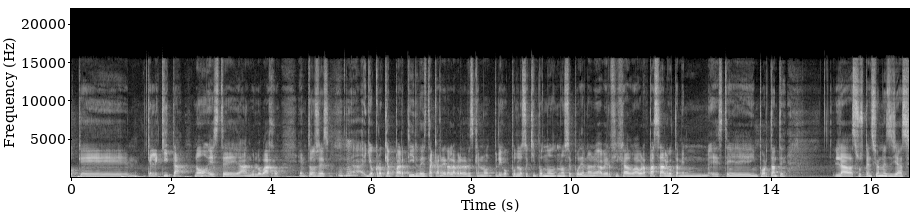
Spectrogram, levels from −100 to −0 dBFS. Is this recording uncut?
no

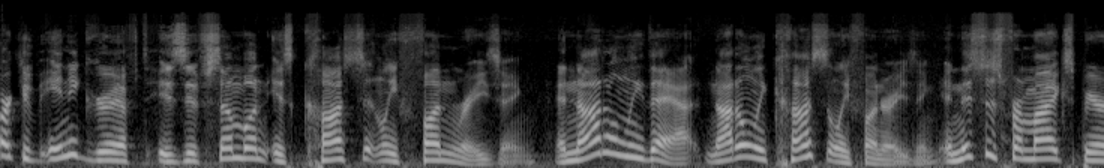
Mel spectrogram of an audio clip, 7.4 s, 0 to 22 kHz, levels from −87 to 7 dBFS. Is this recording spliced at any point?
yes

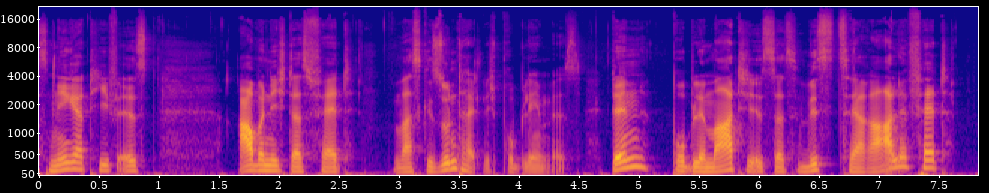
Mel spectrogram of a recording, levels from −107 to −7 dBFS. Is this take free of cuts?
yes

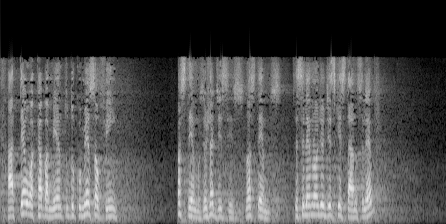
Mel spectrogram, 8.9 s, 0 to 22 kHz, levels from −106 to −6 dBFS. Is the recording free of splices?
yes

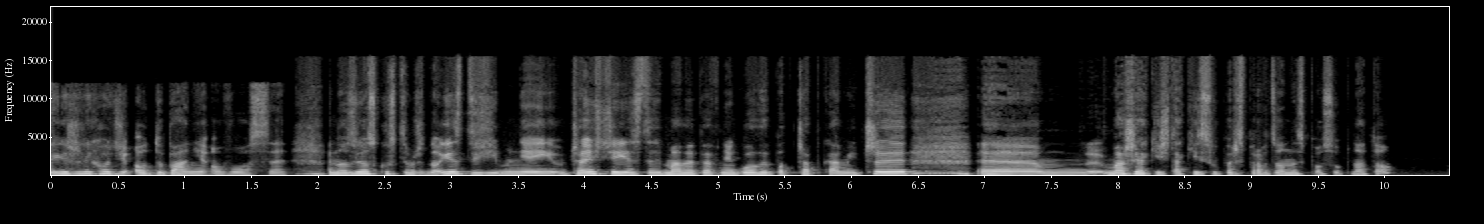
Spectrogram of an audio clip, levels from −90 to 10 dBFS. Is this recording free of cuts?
no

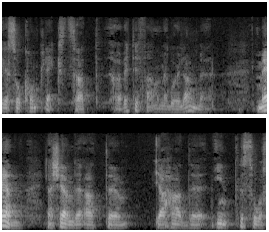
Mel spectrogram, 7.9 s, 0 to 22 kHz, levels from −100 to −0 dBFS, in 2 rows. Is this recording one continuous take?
no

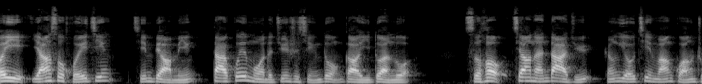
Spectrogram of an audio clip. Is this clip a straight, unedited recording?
yes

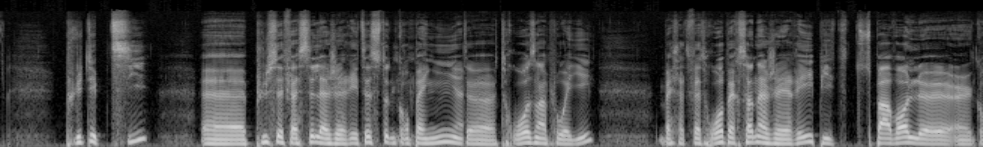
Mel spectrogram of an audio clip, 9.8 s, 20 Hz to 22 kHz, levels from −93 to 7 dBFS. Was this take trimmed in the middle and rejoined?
yes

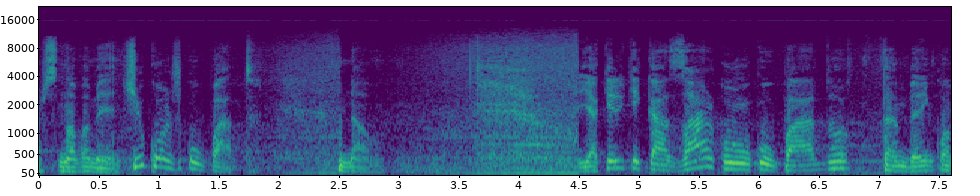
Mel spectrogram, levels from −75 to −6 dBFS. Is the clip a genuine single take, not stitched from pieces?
no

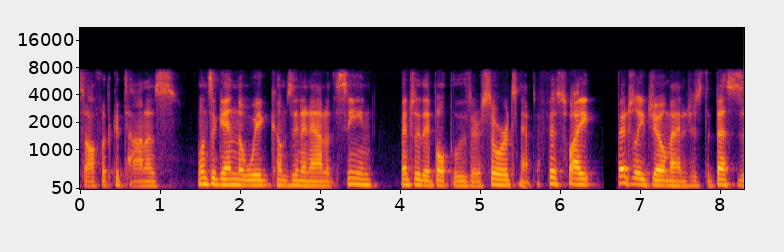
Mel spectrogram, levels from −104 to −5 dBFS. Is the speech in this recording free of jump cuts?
yes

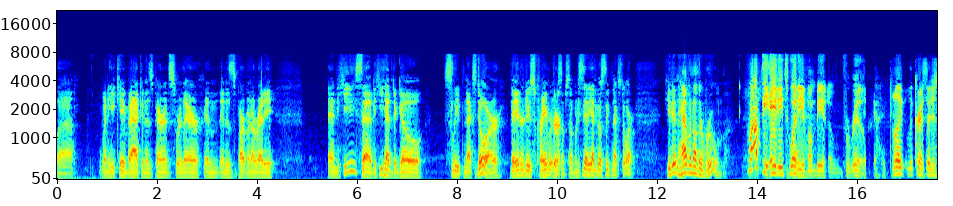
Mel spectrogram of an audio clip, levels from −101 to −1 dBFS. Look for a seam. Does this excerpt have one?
yes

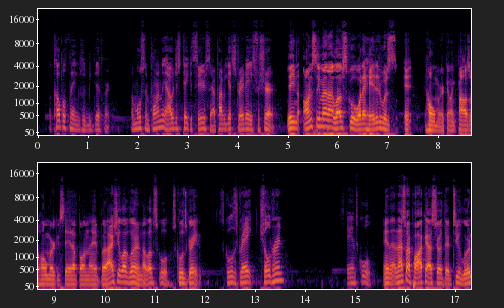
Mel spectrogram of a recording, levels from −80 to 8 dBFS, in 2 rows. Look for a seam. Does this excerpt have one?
yes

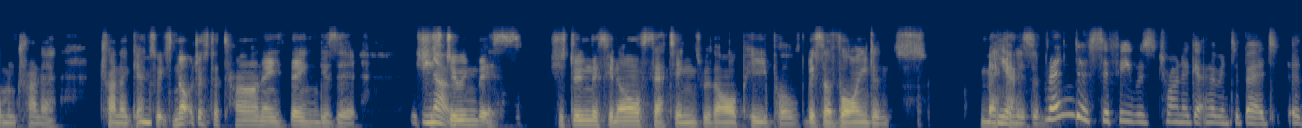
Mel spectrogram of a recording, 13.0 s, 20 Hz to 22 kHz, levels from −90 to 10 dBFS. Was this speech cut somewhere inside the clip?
yes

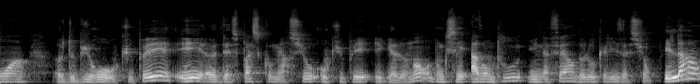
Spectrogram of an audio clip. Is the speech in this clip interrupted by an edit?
yes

